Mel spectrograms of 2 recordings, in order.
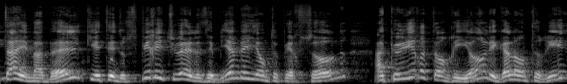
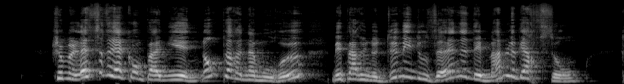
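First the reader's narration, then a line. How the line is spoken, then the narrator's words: Cheerful flirtatious reply. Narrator (French): répondit gaiement la coquette Editha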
